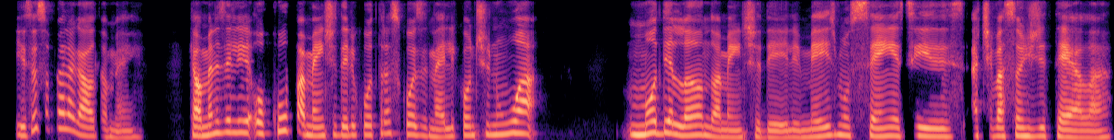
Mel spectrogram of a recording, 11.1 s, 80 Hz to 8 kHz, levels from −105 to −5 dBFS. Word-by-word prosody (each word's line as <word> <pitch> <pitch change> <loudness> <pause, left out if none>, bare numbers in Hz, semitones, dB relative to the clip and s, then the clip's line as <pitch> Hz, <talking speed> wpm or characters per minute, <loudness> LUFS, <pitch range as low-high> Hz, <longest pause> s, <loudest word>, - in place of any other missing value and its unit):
Isso 185 - -2
é 325 - -3
super 330 0 -2
legal 190 - +1
também. 150 -2 -11 0.4
Que, 185 - -1
ao 180 - +8
menos, 215 +6 0
ele 245 -1 0
ocupa 270 +6 0
a - - +5
mente 185 +1 -1
dele, 190 0 -2
com 200 0 -7
outras 225 +4 -4
coisas, 190 -4 -4
né, 155 -2 -2
ele 165 +2 -5
continua 205 +5 0 0.9
modelando 200 -3 +2
a 155 - +1
mente 150 +2 -3
dele, 140 0 -5
mesmo 180 +6 -2
sem 175 -1 +4
esses, 165 -2 -1
ativações 175 0 +2
de 175 +1 -3
tela. 145 -4 +1
185 Hz, 155 wpm, -25 LUFS, 160-205 Hz, 0.9 s, ao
